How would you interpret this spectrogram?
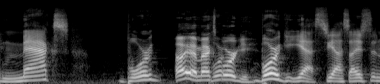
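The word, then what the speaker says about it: Borghi: Oh yeah, Max Borgi.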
